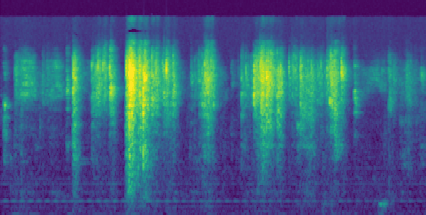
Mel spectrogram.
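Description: Close-up chewing of crunchy food: a run of irregular crunches, the loudest about two seconds in.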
